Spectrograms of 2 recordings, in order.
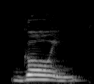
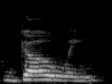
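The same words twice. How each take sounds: First: "going" said with a plain pure O, no glide, Brazilian style; wrong pronunciation. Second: "going" said slowly with the full English OU diphthong gliding; correct pronunciation. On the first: Showing viewers her own mistake, "going" with a flat pure O. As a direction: say "going" with a flat single O vowel. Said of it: "eu falo going". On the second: Showing viewers the correct form, slow "going" with a gliding OU. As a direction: stretch "going" into a clear O-U glide, slowly. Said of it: "em vez de falar going". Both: Shown as a demonstration.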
